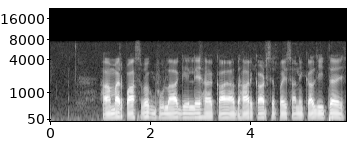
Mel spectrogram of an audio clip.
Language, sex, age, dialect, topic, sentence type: Magahi, male, 51-55, Central/Standard, banking, question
